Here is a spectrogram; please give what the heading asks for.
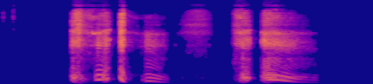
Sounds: Throat clearing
